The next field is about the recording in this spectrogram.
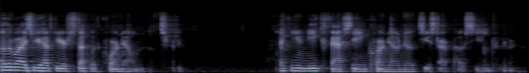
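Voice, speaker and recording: Casting: amateur vlogger, medium pitch, rambling unscripted commentary, restarts sentences and checks in with "right?". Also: brisk, sharp tone, slight background noise. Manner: tags statements with "right?"; rambling, trails off mid-sentence. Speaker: amateur video creator.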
